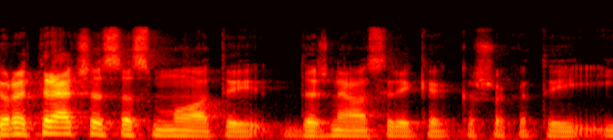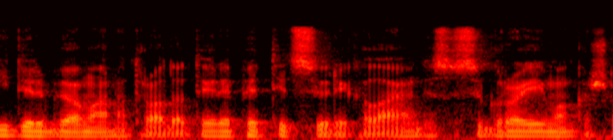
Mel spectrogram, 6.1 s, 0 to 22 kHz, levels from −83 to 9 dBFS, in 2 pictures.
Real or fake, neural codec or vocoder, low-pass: real; none; 10.8 kHz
